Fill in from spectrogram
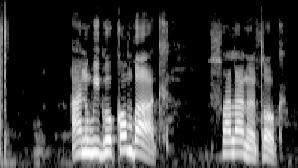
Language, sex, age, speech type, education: Nigerian Pidgin, male, 30-45, spontaneous, tertiary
